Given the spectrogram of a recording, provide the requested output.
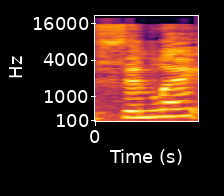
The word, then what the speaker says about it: Findlay: uh our framer in finlay ohio well i'm saying it phonetically findlay because it's f-i-n-d-l-a-y in delay which is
